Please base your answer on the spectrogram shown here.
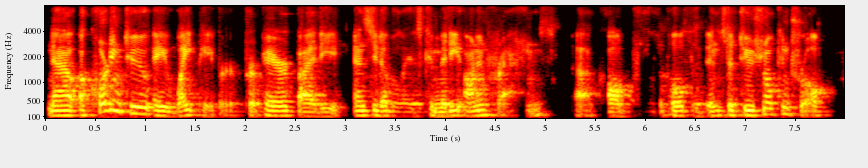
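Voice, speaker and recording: Man, mid-pitched voice, corporate training webinar presenter, formal, methodical, slide-led explanation. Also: lively intonation, fairly quick, hardly any pauses, low-quality recording.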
